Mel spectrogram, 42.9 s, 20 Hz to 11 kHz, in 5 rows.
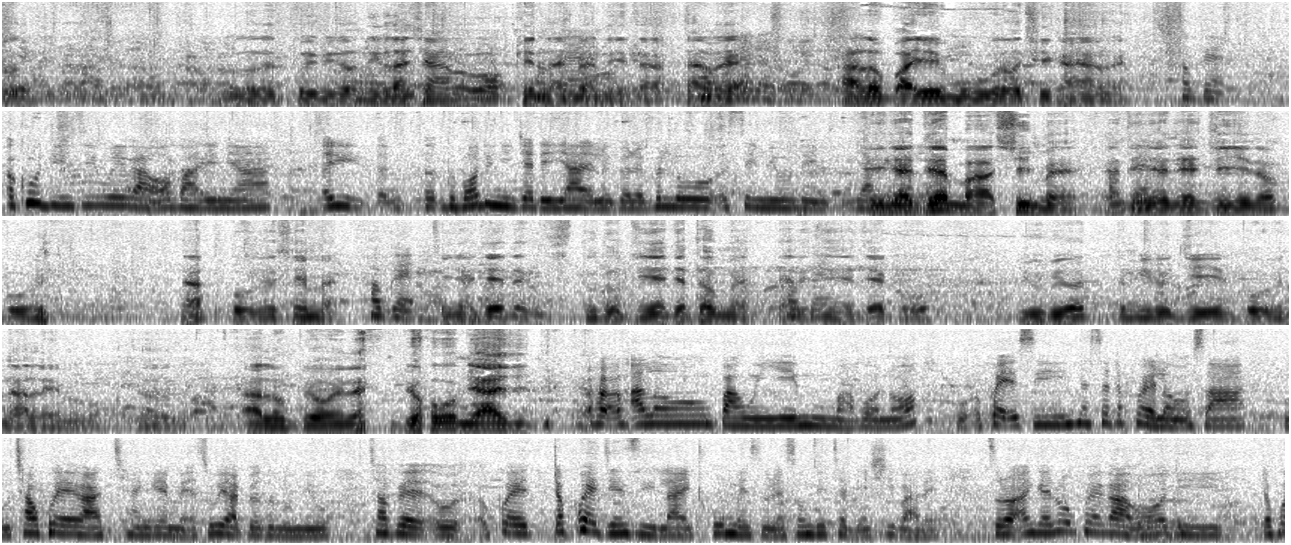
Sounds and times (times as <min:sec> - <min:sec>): Male speech, man speaking: 0:00.0 - 0:07.6, 0:14.3 - 0:17.6, 0:18.3 - 0:29.8
Conversation: 0:00.0 - 0:42.8
Female speech, woman speaking: 0:07.9 - 0:14.7, 0:19.6 - 0:20.0, 0:29.7 - 0:42.8.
